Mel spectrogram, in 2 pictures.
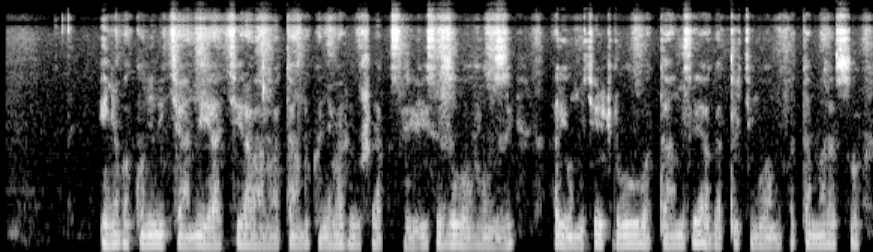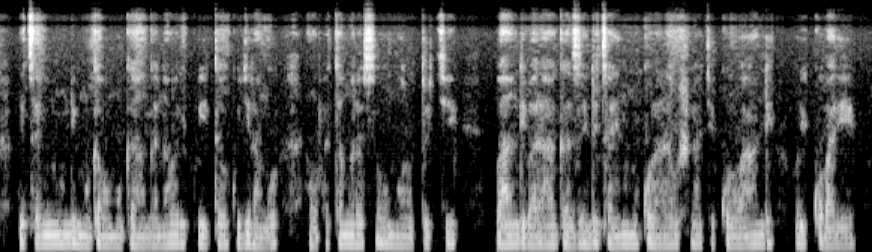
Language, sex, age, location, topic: Kinyarwanda, male, 25-35, Huye, health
